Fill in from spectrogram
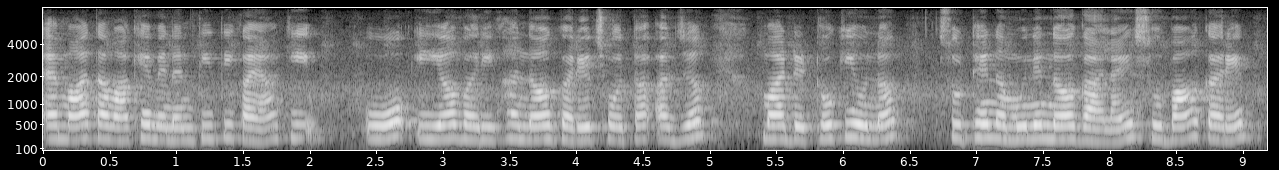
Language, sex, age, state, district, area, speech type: Sindhi, female, 18-30, Maharashtra, Mumbai Suburban, urban, spontaneous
